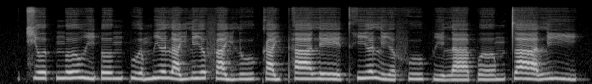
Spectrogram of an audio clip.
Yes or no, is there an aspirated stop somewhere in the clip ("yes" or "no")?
yes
